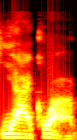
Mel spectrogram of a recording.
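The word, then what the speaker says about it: יעקב: In this instance, with Yaquab, the Ya and the I are actually connected. Okay, so it's like it's pronounced Yaquab, right? So the Ya and the I make the Yai, and the Kwa and Ba make Quab.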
